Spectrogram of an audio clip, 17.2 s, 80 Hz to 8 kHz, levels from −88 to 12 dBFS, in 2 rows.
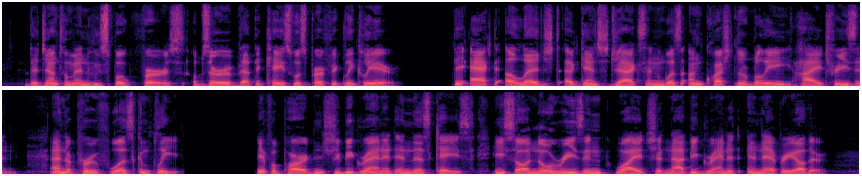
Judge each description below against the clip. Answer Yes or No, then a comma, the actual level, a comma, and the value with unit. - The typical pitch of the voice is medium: No, low, 105 Hz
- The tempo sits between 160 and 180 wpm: Yes, average, 170 wpm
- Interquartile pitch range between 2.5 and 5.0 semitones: Yes, average, 2.9 semitones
